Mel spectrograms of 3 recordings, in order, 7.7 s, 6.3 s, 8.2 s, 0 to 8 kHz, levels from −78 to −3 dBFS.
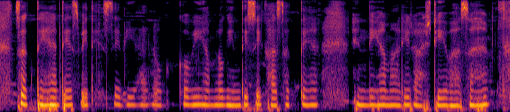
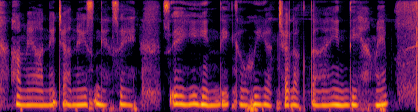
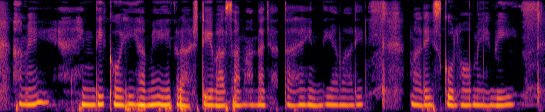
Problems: constant background noise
